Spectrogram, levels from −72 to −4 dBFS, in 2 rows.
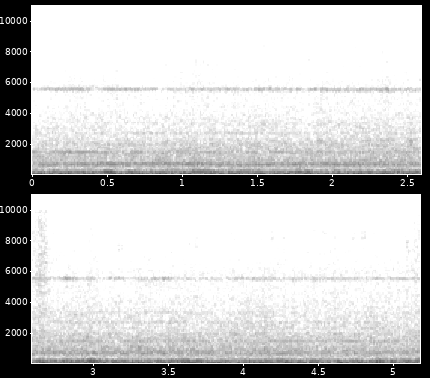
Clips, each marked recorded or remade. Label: recorded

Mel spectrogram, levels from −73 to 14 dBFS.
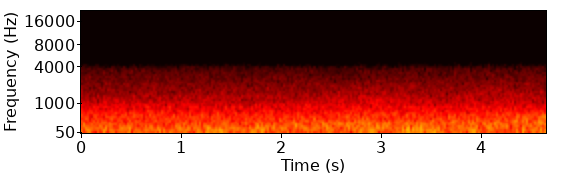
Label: recorded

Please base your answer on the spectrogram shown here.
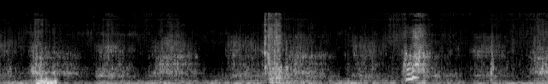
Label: remade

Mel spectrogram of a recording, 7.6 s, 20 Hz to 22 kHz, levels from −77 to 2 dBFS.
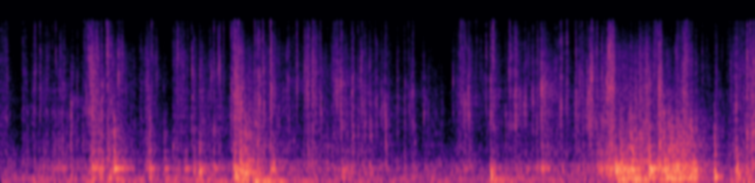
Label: recorded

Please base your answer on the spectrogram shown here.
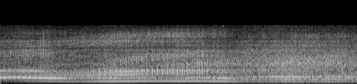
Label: recorded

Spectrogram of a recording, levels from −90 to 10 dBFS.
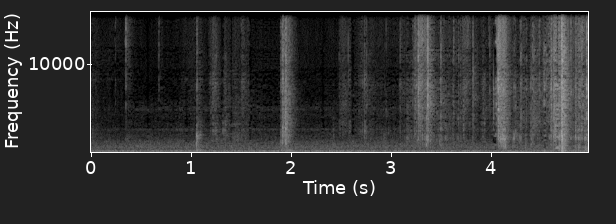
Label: remade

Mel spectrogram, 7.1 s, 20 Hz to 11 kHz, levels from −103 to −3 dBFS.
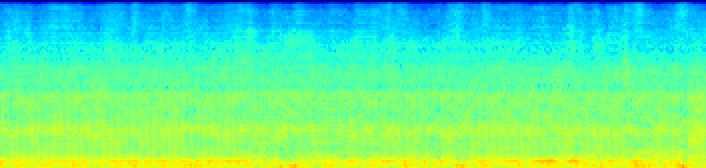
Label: remade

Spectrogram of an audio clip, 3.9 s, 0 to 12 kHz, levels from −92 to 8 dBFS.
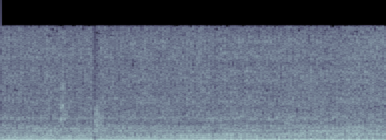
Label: recorded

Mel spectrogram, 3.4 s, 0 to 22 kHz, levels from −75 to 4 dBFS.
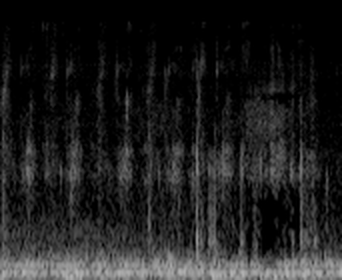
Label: recorded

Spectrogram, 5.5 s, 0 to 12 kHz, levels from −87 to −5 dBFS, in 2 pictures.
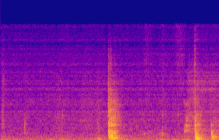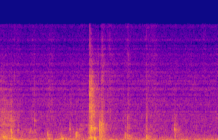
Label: remade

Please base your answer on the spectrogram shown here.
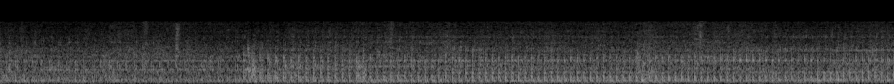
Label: recorded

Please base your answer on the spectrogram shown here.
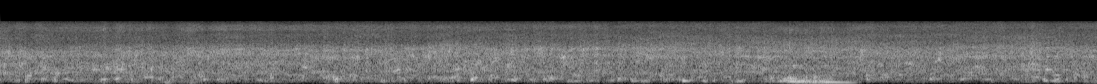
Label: remade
